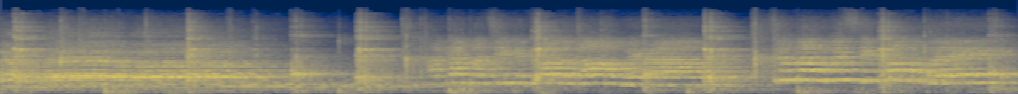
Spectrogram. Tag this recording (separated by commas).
singing choir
